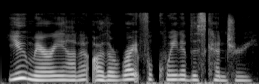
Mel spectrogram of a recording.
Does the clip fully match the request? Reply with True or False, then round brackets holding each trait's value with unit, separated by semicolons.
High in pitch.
True (205 Hz)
